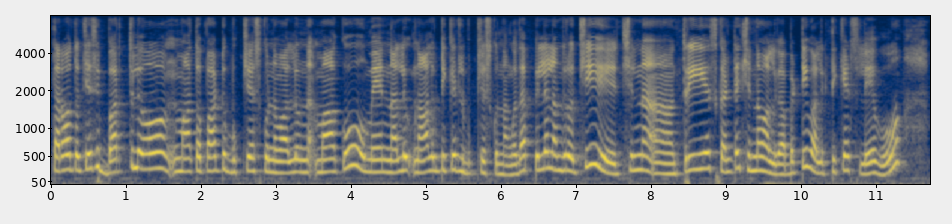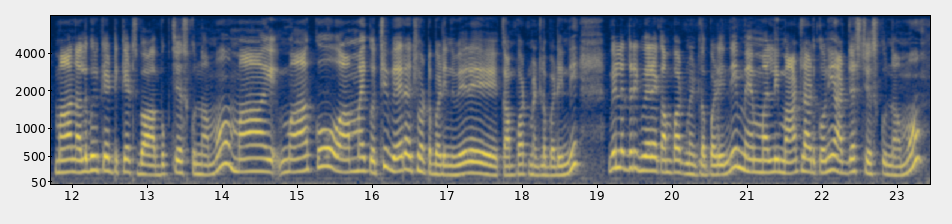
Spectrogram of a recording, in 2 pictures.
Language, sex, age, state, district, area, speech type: Telugu, female, 60+, Andhra Pradesh, Chittoor, rural, spontaneous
